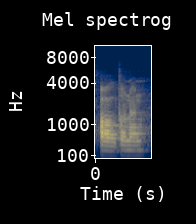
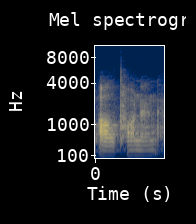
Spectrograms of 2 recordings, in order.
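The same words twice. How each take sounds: First: The t is said softly without a puff. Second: The t is said with a puff of air. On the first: The speaker calls it right. "We say it softer" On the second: The speaker calls it wrong. "It's not T"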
